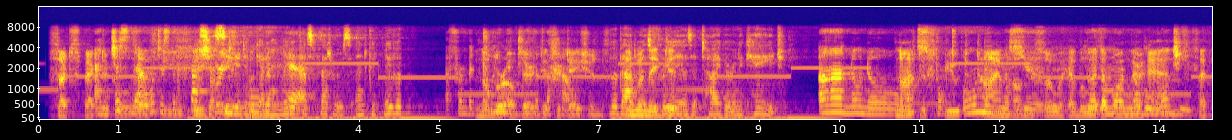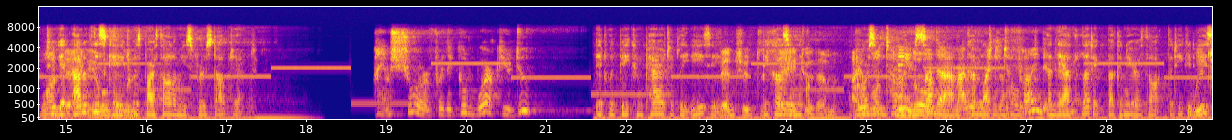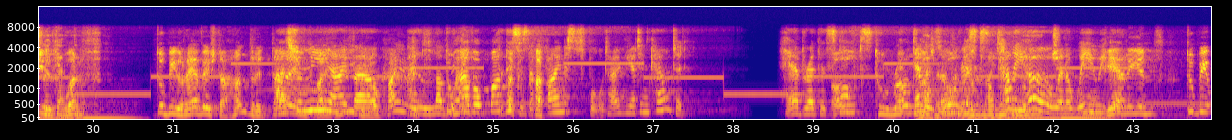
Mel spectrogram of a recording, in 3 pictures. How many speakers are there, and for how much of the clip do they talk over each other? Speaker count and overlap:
three, about 51%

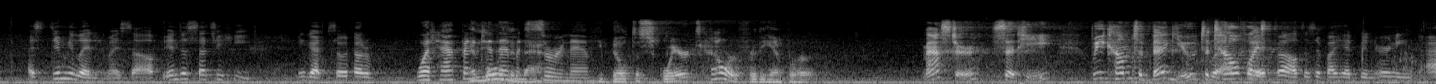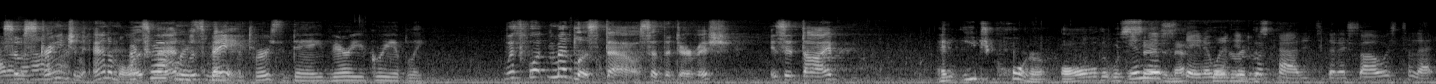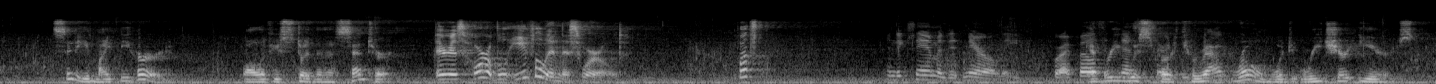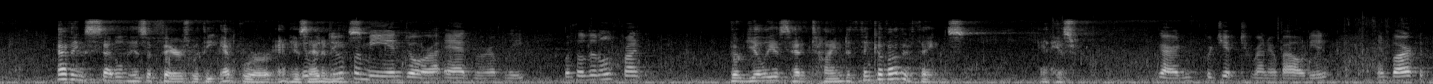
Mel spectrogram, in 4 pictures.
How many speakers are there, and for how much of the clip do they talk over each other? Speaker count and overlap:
four, about 13%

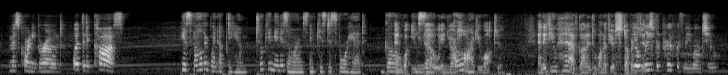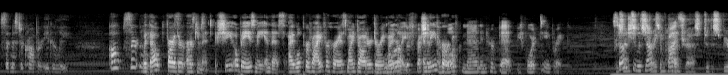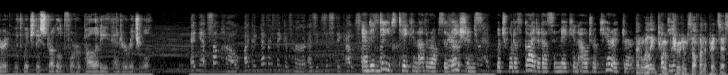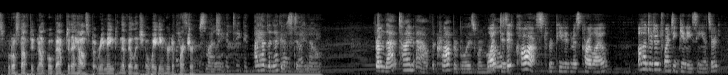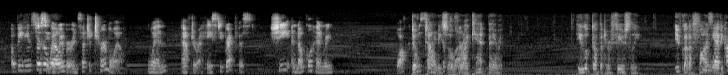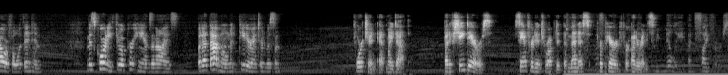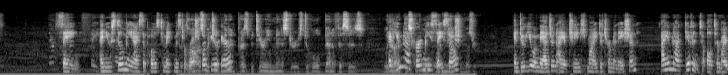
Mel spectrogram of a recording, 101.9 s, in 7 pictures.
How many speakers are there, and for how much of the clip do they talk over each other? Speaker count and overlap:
ten, about 23%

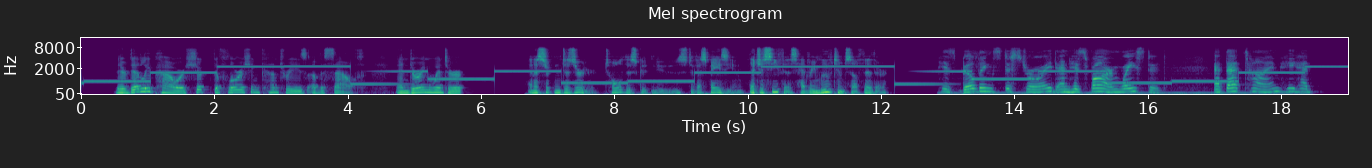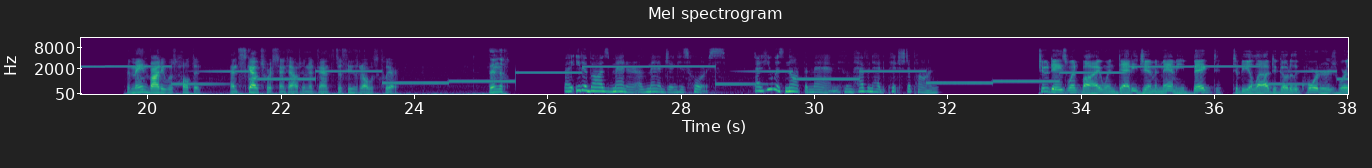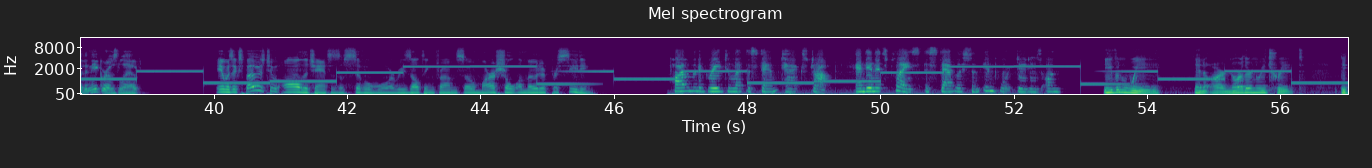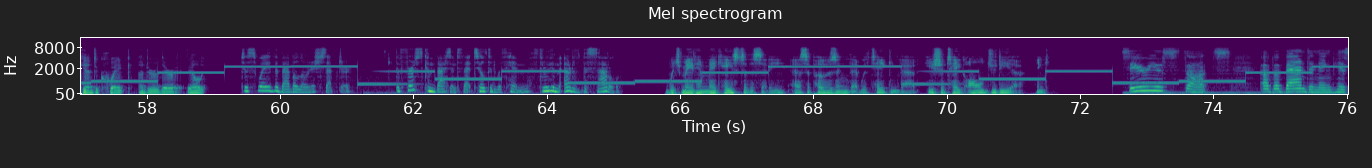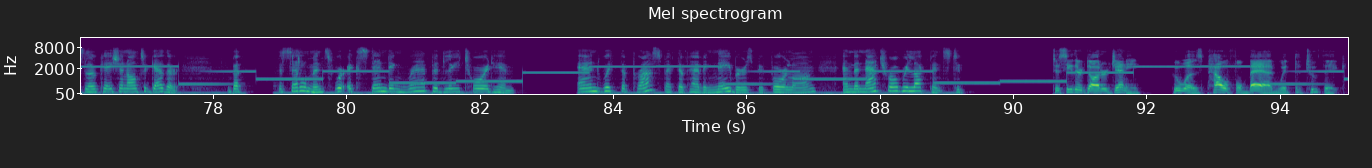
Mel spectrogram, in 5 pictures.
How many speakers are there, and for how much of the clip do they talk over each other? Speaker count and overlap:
eight, no overlap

